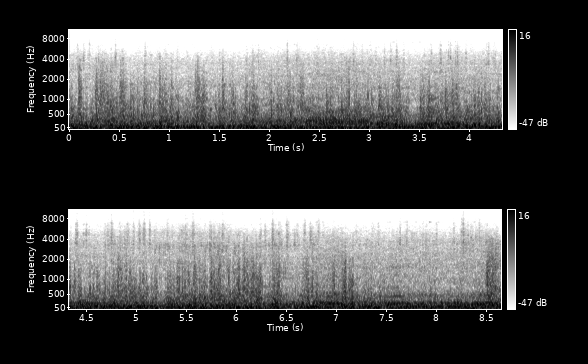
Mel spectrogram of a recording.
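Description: Motorcycle engine running steadily as the bike rides a gravel road, under a heavy low rumble of wind on the onboard microphone.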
